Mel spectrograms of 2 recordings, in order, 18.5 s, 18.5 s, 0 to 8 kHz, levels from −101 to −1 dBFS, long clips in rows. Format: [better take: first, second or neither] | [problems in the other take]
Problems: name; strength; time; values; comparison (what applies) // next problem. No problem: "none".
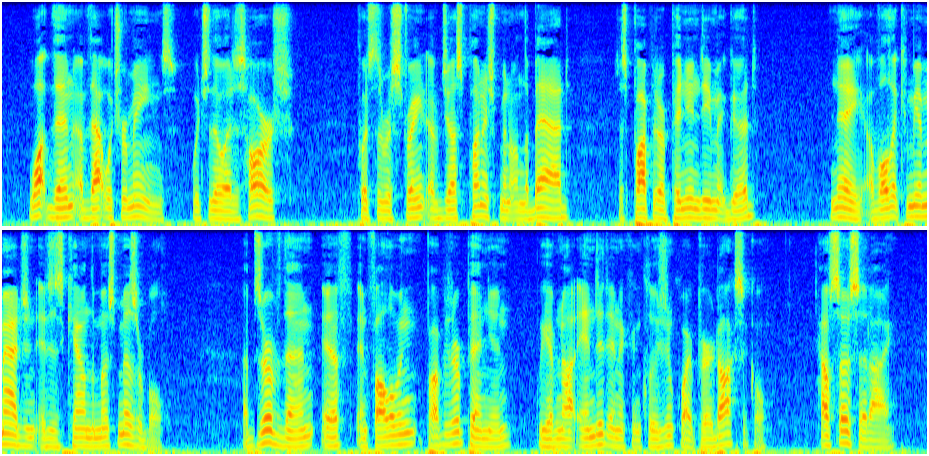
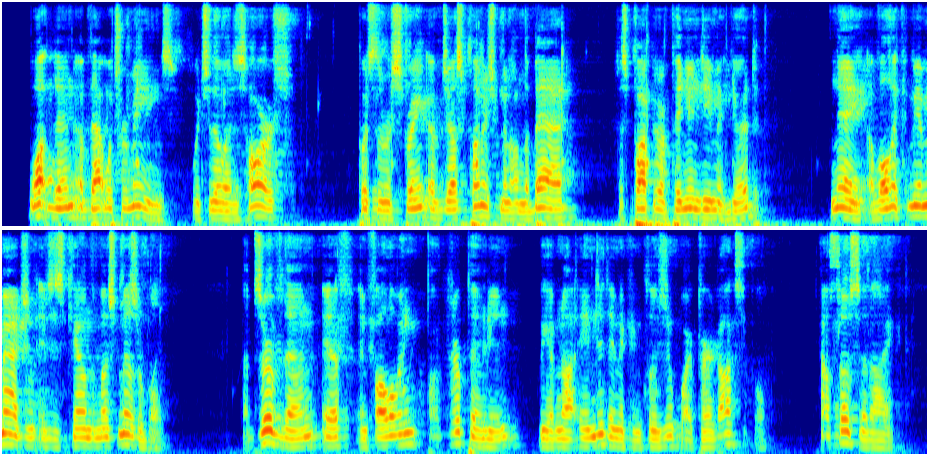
first | noise reduction (neural mask model DeepFilterNet 3)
